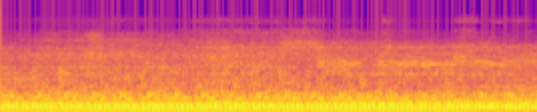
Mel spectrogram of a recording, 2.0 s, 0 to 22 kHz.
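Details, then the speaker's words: 2002 Lexus SC400 at a dealer-only auto auction, fitted with boost and oil pressure gauges, idling: steady, even low burble with no knocks, ticks or hunting; a healthy normal idle. "Bro, this thing sounds way better than I thought it would."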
